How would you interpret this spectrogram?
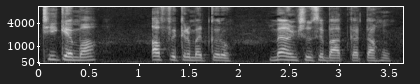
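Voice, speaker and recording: A woman's voice: lowish voice, moderate pace, darkish tone, dry recording, voice pushed down, natural voice. A woman voicing a weary, annoyed husband in a cartoon family story, subdued and stern.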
